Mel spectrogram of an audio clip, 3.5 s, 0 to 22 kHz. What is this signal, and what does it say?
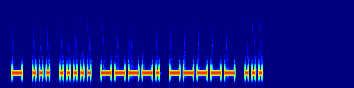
Morse code, heard as a keyed tone, about 44 wpm, 700 Hz. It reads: TS590S
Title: Speed-Racing Common QSO Phrases Encore - 35wpm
